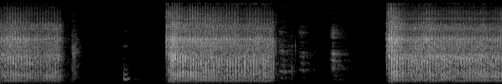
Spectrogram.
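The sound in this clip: A voice imitates an impact wrench removing a lug nut from a truck wheel: three long, harsh buzzing bursts, with brief breathy pauses between them.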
